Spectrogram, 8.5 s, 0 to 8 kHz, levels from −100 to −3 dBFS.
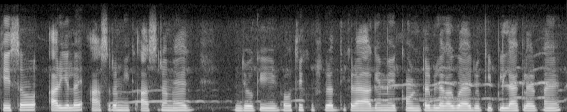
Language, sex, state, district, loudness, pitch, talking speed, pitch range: Hindi, male, Jharkhand, Deoghar, -20 LUFS, 160 Hz, 185 wpm, 155-170 Hz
